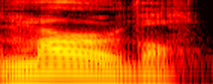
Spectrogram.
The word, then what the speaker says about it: Murrayville: from the Metropolis of marville marville Georgia I know the next question is where the heck is marville Georgia you know marvel it's spelled Murrayville my address is actually Murrayville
